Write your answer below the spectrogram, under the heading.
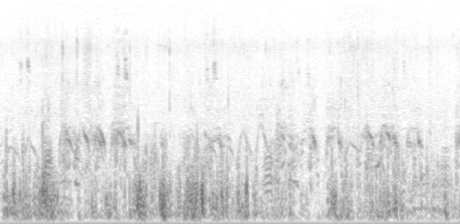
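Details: Geese by a lake calling in a flock, short nasal honks in quick uneven series with brief pauses, several birds overlapping at moderate distance.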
